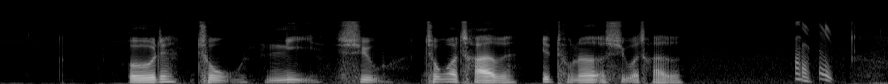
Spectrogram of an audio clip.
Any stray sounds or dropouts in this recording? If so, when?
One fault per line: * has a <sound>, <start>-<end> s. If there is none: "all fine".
* has a chirp, 8.0-8.3 s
